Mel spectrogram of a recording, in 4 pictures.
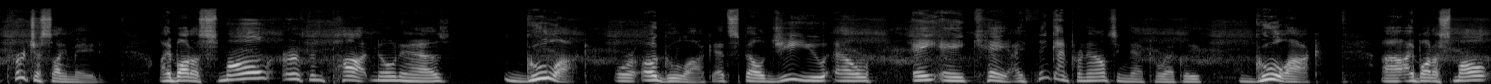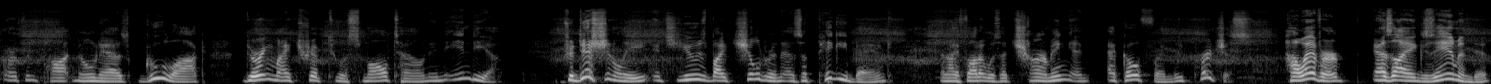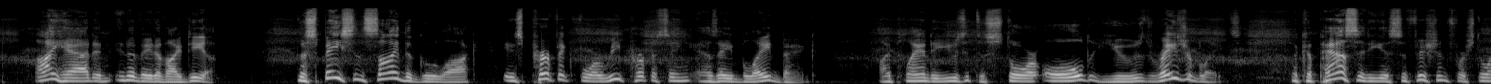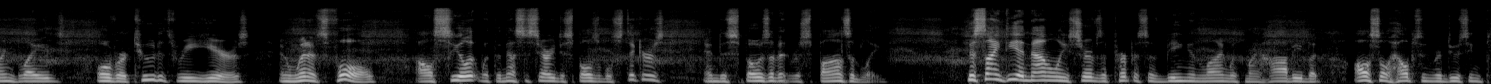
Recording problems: hiss; faint; throughout; 20 dB below the speech

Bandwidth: 14.5 kHz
